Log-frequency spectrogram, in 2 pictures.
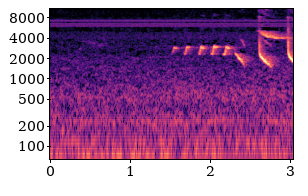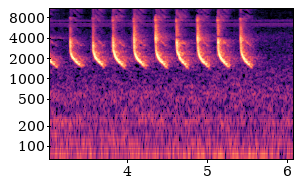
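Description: Male northern cardinal singing: a few short, quick notes about one and a half seconds in, then a run of about eleven loud down-slurred whistles, roughly three a second, that stops just before the end.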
